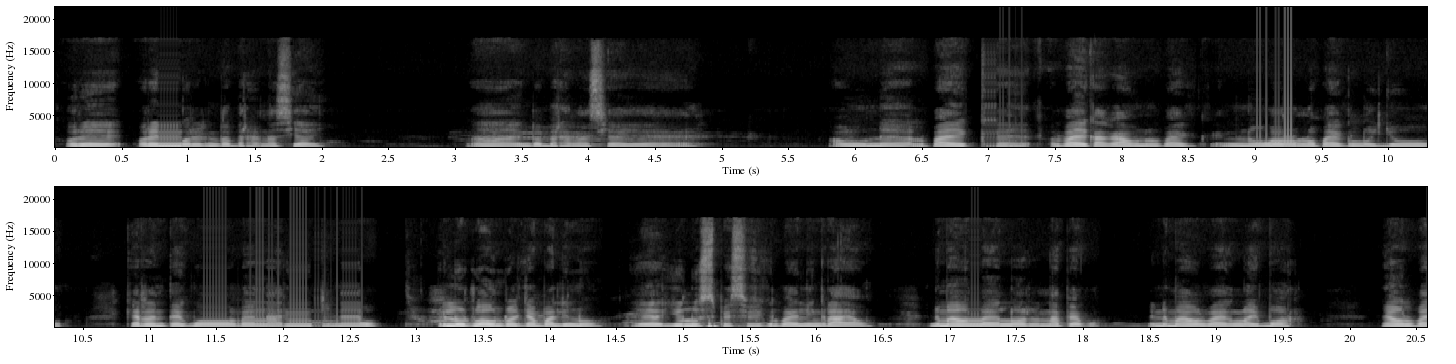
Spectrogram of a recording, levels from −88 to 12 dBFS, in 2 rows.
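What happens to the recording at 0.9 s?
A Bluetooth stutter runs from 0.79 to 0.95 s. Packets arrived late or not at all, so the receiver kept replaying its last short buffer, giving a rapid machine-gun buzz. When the speech resumes, roughly 140 ms of it is missing, consistent with about six lost packets.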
